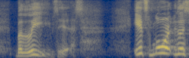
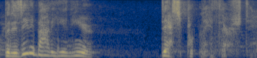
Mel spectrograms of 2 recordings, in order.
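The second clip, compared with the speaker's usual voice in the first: hushed question; 6 semitones lower, 13 dB quieter than usual. Acted. Preacher drops voice to ask congregation.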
